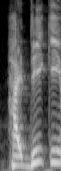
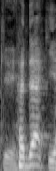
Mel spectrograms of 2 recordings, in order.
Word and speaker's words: Hideki: home run he passed hadiki matsui for the most home runs hideki i said it wrong i knew it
